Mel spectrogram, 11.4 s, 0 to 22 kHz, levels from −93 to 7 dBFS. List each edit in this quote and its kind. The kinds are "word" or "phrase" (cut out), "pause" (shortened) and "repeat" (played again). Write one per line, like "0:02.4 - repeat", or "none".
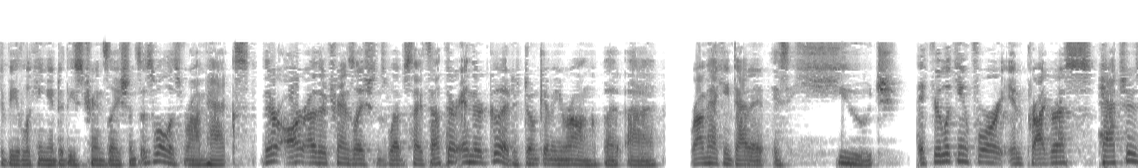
0:02.5 - pause
0:06.7 - pause
0:09.1 - pause

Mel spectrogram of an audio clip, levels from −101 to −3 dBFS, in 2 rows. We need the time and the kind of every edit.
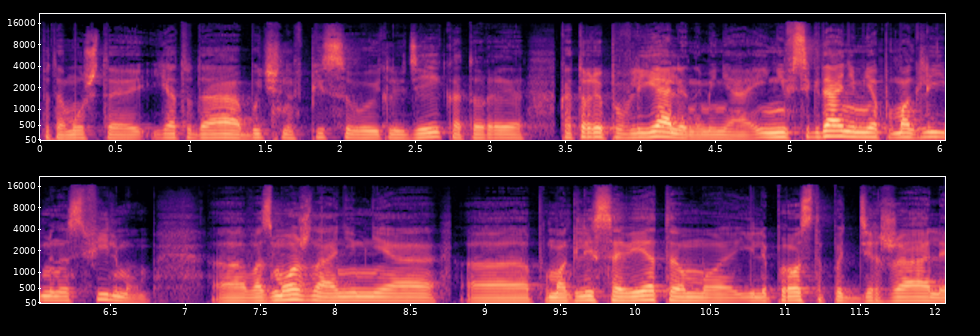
0:02.3 - word
0:03.4 - pause
0:08.8 - pause

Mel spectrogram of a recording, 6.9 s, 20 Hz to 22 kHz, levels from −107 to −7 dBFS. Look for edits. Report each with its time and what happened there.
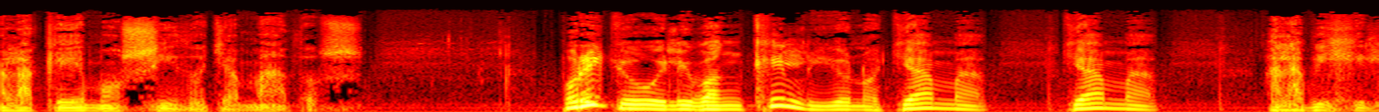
0:05.3 - repeat

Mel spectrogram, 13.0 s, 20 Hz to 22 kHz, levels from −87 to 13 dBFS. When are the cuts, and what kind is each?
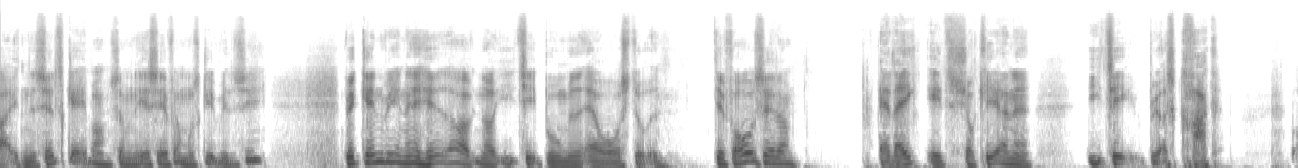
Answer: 0:04.7 - word
0:09.2 - word

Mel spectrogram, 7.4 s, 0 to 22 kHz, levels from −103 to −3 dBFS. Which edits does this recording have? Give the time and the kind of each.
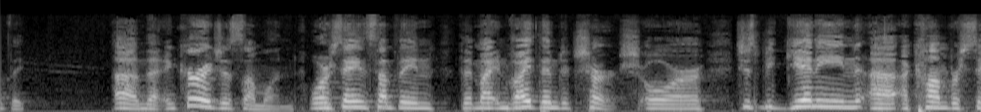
0:02.3 - pause
0:03.3 - pause

